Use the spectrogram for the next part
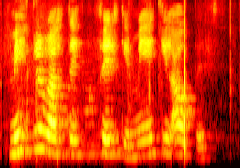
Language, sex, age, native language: Icelandic, male, 9, Icelandic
